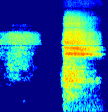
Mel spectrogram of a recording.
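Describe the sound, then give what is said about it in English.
Breathing from one person, heard alone: a faint, soft airy breath, a brief silence, then a louder, rushing breath lasting just under a second. “Take a breath.”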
